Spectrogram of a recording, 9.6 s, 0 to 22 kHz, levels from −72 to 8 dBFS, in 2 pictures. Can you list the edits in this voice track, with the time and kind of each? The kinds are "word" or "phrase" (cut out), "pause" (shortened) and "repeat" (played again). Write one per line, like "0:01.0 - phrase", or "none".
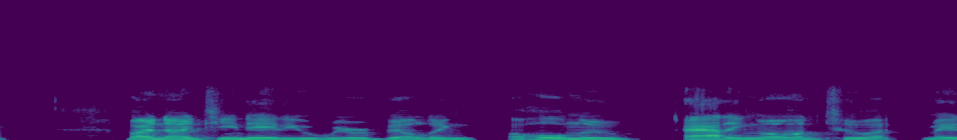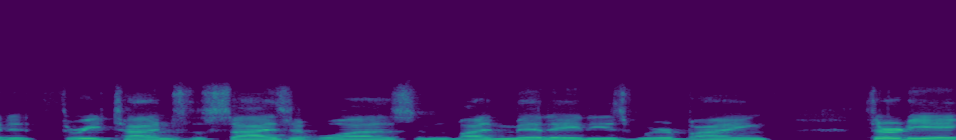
0:02.5 - pause
0:03.3 - pause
